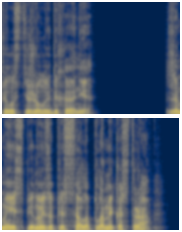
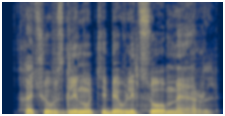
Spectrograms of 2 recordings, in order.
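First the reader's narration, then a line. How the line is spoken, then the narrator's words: Hissing hidden creature. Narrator (Russian): прошипело нечто, притаившееся в кустах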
